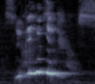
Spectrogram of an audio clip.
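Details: A pet female Congo African grey parrot that talks at home gives one clear whistle that rises, holds steady and then eases down, lasting under a second.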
